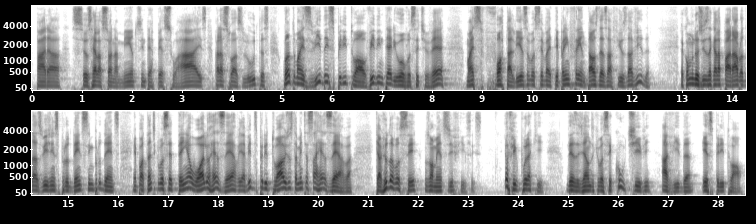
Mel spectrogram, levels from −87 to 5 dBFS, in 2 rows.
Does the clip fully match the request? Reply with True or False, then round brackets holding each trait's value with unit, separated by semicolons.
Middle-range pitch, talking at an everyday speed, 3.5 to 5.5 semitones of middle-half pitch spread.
False (115 Hz; 145 wpm; 4.9 semitones)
